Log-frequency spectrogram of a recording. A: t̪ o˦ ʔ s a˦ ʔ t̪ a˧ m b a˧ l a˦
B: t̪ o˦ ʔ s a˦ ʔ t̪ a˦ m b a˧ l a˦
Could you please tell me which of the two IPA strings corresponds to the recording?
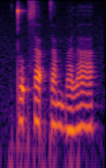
B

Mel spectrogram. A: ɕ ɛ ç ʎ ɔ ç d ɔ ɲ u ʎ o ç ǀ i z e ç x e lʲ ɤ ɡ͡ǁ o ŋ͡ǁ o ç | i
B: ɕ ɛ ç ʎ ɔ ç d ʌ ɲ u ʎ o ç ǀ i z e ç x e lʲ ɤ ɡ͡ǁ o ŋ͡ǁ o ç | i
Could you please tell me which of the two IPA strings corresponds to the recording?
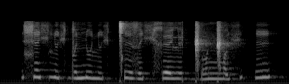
A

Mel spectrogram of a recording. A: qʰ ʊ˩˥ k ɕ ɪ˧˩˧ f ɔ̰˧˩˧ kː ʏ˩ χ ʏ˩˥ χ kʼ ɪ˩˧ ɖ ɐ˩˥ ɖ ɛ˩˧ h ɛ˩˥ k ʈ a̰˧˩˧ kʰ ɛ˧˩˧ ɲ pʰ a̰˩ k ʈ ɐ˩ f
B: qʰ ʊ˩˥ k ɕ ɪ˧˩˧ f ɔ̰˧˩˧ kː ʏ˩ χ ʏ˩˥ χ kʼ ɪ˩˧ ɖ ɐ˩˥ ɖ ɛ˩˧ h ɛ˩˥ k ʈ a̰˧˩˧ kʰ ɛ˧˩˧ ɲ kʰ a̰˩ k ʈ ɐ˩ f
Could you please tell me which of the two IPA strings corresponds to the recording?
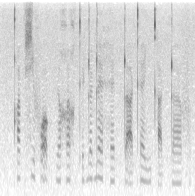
B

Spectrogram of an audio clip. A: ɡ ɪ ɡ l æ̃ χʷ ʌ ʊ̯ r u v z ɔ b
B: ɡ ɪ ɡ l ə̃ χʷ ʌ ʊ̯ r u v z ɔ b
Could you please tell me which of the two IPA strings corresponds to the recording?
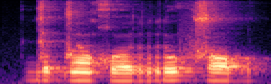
B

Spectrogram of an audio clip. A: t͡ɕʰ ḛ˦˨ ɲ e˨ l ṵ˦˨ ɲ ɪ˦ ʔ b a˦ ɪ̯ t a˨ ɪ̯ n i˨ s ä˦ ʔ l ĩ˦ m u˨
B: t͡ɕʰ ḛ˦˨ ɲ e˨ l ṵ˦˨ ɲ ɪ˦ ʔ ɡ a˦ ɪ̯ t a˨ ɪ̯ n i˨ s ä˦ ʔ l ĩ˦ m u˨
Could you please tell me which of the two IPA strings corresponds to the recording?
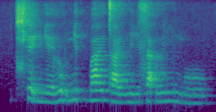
A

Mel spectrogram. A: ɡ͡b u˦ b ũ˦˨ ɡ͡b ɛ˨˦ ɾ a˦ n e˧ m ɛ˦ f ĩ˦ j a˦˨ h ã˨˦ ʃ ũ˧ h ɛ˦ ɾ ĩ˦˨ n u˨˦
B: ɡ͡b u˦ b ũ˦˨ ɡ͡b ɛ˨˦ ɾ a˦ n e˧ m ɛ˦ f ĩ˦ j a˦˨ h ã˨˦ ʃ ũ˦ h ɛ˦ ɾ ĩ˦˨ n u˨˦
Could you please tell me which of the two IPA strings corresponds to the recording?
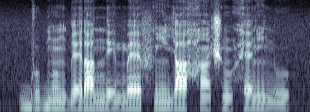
A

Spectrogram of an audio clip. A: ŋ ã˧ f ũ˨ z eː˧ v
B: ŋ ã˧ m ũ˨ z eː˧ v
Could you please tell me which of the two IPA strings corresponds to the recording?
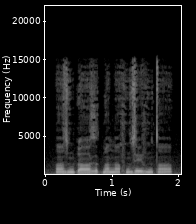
A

